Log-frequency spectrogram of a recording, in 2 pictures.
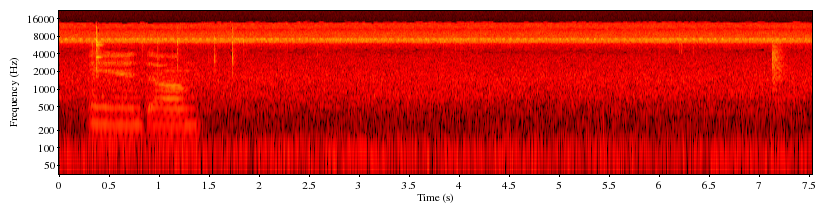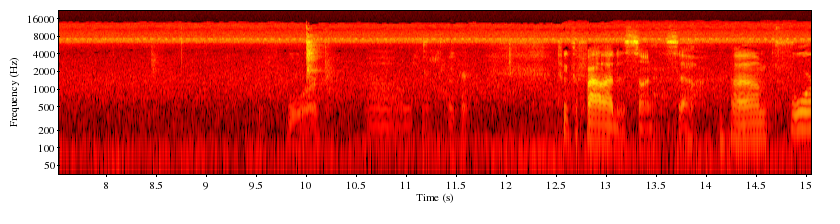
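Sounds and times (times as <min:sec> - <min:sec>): insects droning: 0:00.0 - 0:15.0.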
